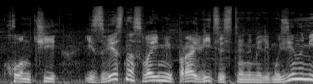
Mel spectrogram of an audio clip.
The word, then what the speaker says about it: Хунци: Постоянные зрители новостей с колес обязаны знать, что китайская марка Хунци, или в модной сейчас точной передаче китайского произношения Хончи, известна своими правительственными лимузинами и парадными кабриолетами для партийной верхушки КНР.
